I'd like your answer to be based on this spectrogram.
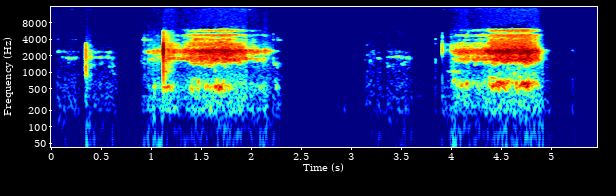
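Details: Person's own breathing recorded in a small quiet room while playing a game: two long, high-pitched whistling breaths with short quieter breaths between; wheeze.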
